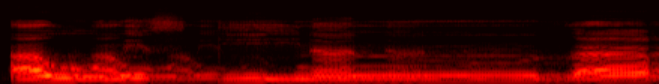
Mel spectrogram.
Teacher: مسکی نون دو زبر کے آگے یہاں پر زال ہے یہاں پر بھی اخفا ہوگا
